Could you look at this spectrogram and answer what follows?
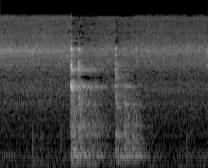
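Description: Pieces of chicken breast hit a hot pan of softened onion, making two short, faint bursts of sizzling and stirring close by, with quiet in between and after.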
